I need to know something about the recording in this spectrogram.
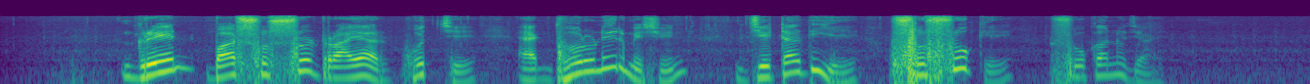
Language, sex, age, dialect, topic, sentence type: Bengali, male, 25-30, Standard Colloquial, agriculture, statement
